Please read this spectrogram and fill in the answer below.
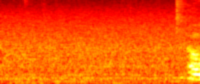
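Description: Chicken curry simmering in an uncovered pan, a steady soft hiss. A woman says a short 'oh' right at the end.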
